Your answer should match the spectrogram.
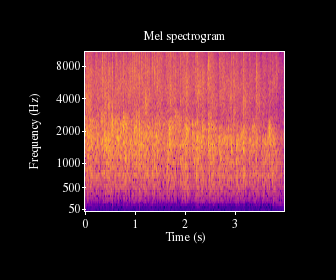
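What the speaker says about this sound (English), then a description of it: "if you give them a round of applause" A steady round of audience applause at a 2024 State of the City address, dense, even clapping from a large crowd sustained throughout at fairly close range.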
